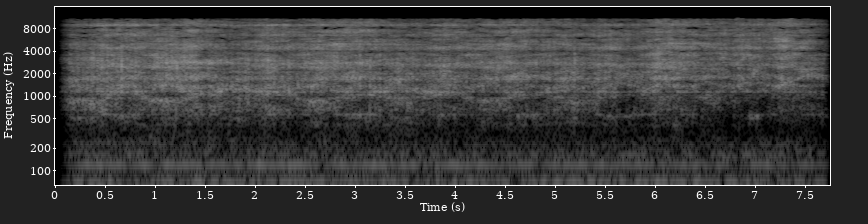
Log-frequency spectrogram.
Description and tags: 07-Moneda Piedra
The sound of a coin that hits stone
